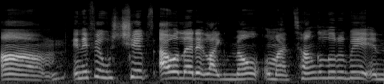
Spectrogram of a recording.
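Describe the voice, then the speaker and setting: Her voice raised and projected, a woman speaks at a high pitch with a bright, sharp tone, a moderate pace and ordinary pitch variation. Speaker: vlogger. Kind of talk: casual vlog talk. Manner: chatty, lots of fillers.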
